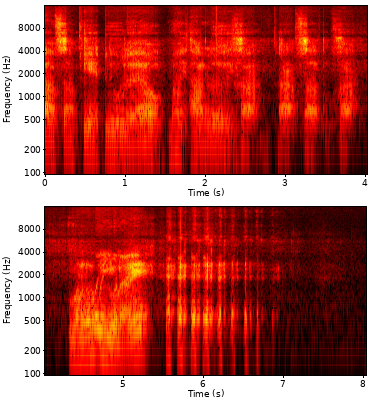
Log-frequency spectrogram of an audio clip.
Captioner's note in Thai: เสียงหัวเราะ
